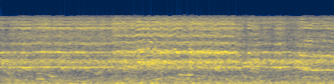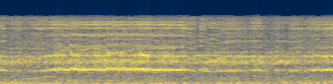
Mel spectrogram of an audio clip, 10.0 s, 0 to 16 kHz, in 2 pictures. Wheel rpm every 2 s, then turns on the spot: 200, 200, 170, 160, 160.
none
